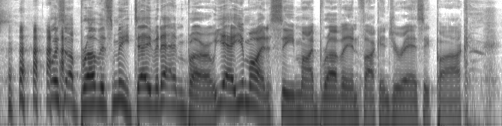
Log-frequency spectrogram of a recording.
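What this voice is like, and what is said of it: English accent drifting into Australian. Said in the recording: “All of my English accents eventually going to Australian. ... All my English accents just constantly doing Australian.”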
